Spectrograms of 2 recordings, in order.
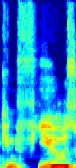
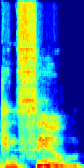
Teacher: So we're dropping the y after what? After S sounds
